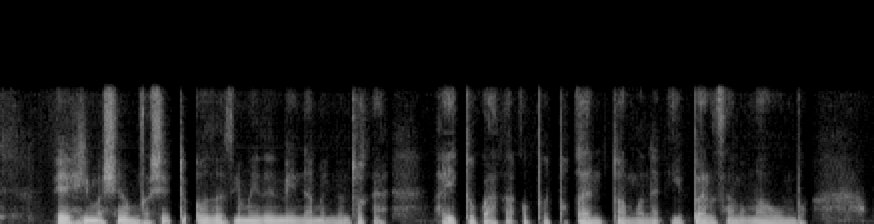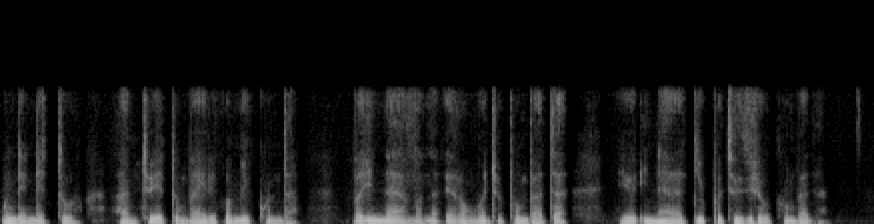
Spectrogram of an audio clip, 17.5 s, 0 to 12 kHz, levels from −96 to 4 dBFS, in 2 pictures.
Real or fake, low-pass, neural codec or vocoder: fake; 7.2 kHz; codec, 16 kHz, 1.1 kbps, Voila-Tokenizer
